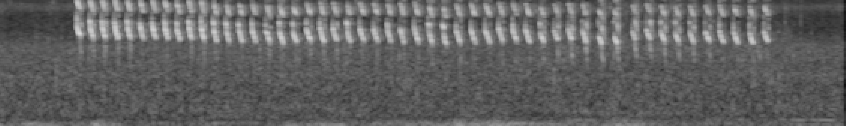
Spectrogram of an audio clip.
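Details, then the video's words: Cililin singing on a clear, paused master recording for teaching songbirds: a sudden onset of fast, very high, sharp notes forming a steady trill of about four and a half seconds before ending cleanly. "masteran suara, burung cililin suara jernih & berjeda"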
